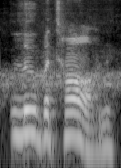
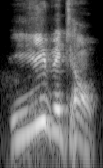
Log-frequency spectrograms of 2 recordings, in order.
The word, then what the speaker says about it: Louboutin: Louboutin, and I pronounced it Louboutin, and she was like, Louboutin.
